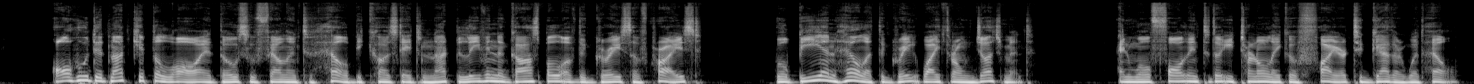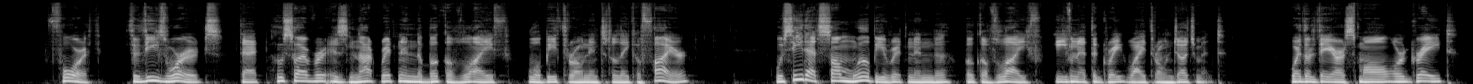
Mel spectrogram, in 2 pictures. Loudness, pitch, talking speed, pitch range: -16 LUFS, 115 Hz, 195 wpm, 100-130 Hz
